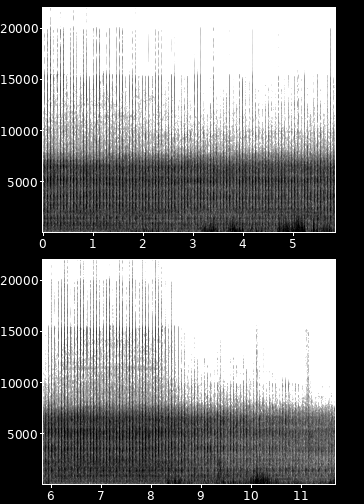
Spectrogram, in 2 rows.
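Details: Audi 80 2.3 engine: sudden, fairly loud, regular metallic knocking about four per second over the running engine; cause unknown, owner asks for possible causes.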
